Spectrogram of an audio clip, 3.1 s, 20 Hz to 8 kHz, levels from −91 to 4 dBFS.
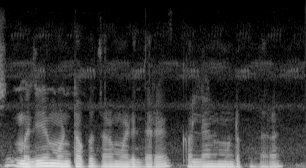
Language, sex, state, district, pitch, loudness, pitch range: Kannada, male, Karnataka, Koppal, 115 Hz, -15 LUFS, 110-120 Hz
